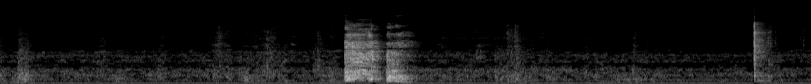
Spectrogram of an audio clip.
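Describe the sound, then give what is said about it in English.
A pair of harsh coughs from a person after smoking bursts out in quick succession, followed a few seconds later by one shorter cough, over a quiet background. “I'm coughing over here.”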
